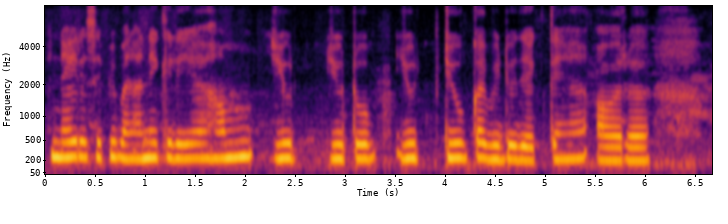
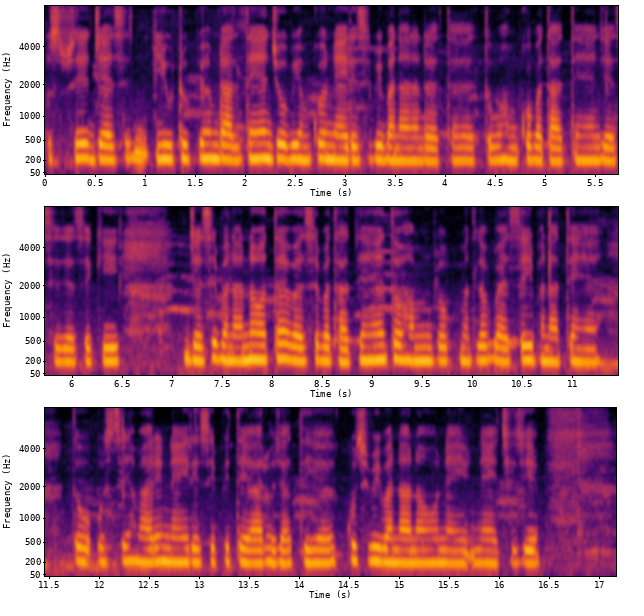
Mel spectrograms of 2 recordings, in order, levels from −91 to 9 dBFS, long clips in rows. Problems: none marked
